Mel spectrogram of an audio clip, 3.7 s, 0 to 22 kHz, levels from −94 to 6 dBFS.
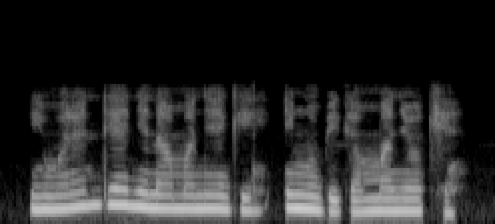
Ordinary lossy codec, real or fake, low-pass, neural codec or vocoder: none; real; 5.4 kHz; none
